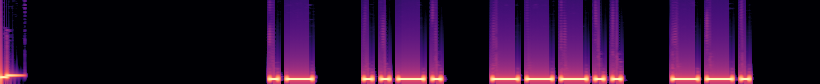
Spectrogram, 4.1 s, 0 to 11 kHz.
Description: Morse code, heard as a keyed tone, about 28 wpm, spaced as for 20 wpm, 700 Hz. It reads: AF8G
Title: USA Call Signs - 4 Characters - 2x Character Spacing - 28wpm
